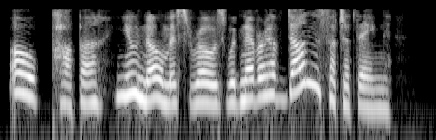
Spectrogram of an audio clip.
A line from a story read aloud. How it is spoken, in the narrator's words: exclaimed the little girl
